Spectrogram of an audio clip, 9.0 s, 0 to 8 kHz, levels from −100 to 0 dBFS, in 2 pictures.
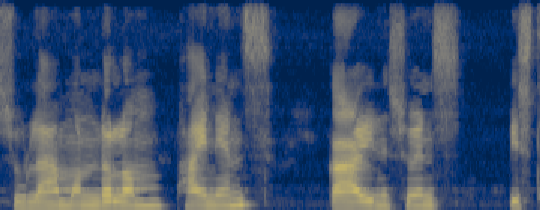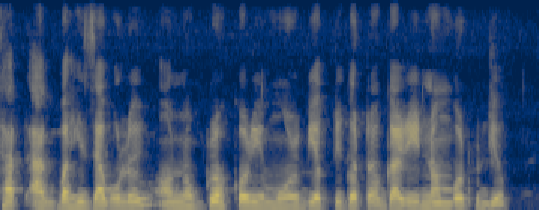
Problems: none marked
